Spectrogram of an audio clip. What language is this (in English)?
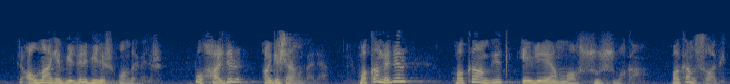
Turkish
